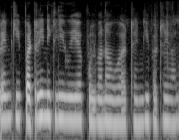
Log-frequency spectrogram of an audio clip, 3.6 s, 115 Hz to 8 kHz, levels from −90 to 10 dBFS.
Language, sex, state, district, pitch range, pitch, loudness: Hindi, female, Himachal Pradesh, Shimla, 195-215 Hz, 205 Hz, -20 LUFS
